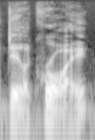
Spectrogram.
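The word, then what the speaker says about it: Delacroix: and Harry Jones and Dicky de lroy the villagers pronounced it Delroy eventually made a great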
